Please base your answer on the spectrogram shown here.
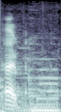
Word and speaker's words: URBN: Now moving to the next product on our list is power bank from Urban, or you can spell it as URBN. I will call it Urban.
